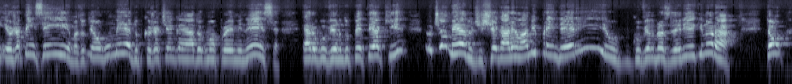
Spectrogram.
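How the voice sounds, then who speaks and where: A man's voice: extremely high pitch, a bit bright. A man hosting an interview, talking in long conversational runs with frequent restarts and hesitations. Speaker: interviewer, show host.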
